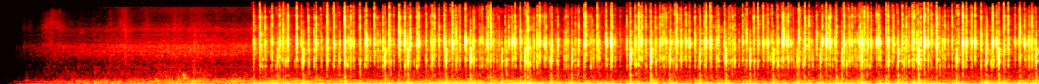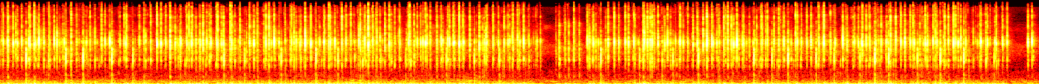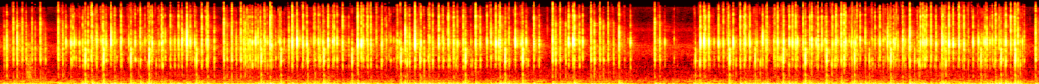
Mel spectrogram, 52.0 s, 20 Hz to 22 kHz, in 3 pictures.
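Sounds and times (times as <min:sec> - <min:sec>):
fast mechanical keyboard typing: 0:04.2 - 0:51.9.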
